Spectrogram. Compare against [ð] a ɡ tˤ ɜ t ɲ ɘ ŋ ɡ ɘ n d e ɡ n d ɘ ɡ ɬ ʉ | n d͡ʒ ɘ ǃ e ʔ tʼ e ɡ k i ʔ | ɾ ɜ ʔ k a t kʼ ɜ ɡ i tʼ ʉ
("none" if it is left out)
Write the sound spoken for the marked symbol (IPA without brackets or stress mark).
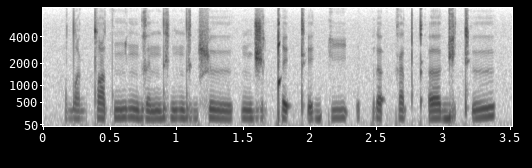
dˤ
